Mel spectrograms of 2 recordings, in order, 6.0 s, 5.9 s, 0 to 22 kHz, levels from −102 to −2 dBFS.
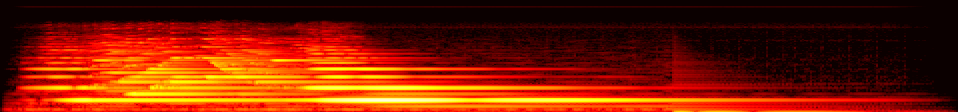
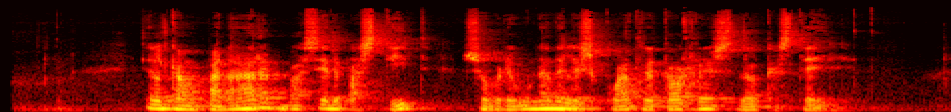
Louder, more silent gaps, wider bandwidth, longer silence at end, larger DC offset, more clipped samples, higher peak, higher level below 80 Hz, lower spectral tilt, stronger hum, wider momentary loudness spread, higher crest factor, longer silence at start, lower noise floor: first, -17 LUFS vs -37 LUFS; neither; second, 5.6 kHz vs 15.5 kHz; first, 1.4 s vs 0.7 s; neither; neither; first, -4 dBFS vs -18 dBFS; about the same, -74 dBFS vs -70 dBFS; about the same, -5 dB/octave vs -5.5 dB/octave; neither; first, 20 LU vs 10 LU; about the same, 16 dB vs 20 dB; second, 0.2 s vs 0.9 s; about the same, -72 dBFS vs -73 dBFS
